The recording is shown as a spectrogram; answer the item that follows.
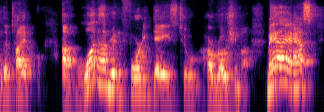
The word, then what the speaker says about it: Hiroshima: it is that there's a countdown to Hiroshima, or Hiroshima as you pronounce it.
